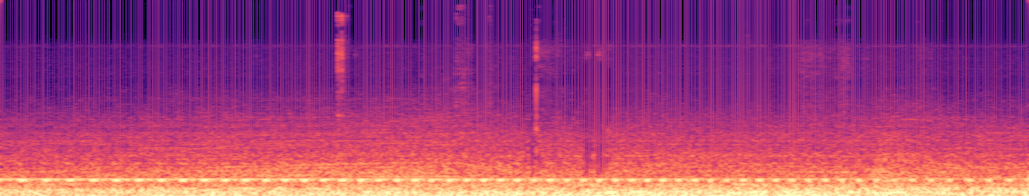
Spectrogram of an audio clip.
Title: Humming noise from prof-shaft centre bearing support. #mechanic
